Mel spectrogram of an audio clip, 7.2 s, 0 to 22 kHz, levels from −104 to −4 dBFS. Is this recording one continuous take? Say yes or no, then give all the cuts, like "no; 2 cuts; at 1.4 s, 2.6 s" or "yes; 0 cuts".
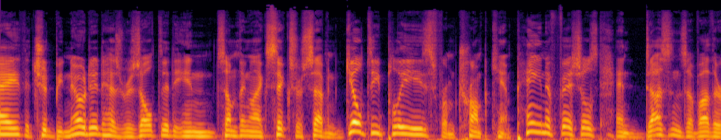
yes; 0 cuts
